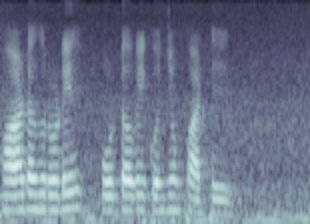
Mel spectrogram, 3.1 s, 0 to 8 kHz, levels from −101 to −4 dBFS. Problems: constant background noise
